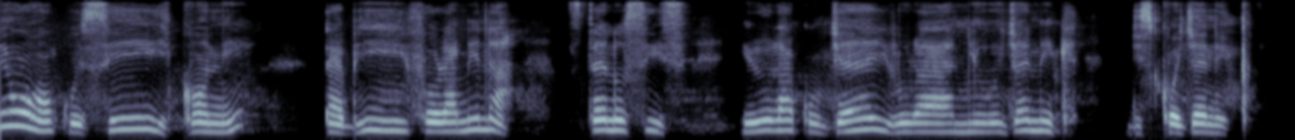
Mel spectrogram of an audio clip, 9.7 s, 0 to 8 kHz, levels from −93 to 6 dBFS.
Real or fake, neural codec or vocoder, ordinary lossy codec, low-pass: fake; codec, 16 kHz, 4 kbps, X-Codec, HuBERT features, trained on balanced general audio; none; none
